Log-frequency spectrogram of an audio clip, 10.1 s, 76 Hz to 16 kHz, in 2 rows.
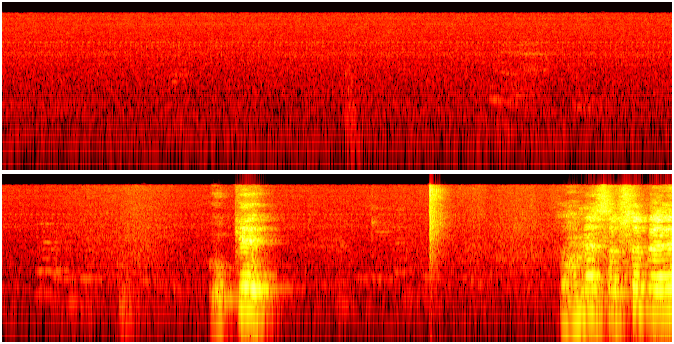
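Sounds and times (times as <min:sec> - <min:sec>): sharp click: 0:08.2 - 0:08.4.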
